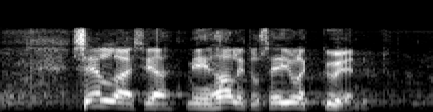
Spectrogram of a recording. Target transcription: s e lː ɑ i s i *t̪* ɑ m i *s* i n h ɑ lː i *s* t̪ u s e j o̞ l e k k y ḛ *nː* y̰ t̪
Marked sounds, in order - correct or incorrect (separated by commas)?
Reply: incorrect, incorrect, incorrect, correct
